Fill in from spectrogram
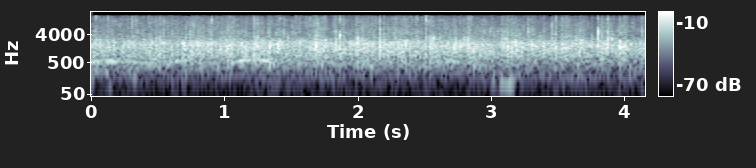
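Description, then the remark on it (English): A church audience at Church Unlimited claps steadily and densely for about four seconds, welcoming its City audience, the applause holding an even, fairly loud level throughout, with a few faint voices cheering beneath it. “Let's give them a clap, shall we? Cheer them in.”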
